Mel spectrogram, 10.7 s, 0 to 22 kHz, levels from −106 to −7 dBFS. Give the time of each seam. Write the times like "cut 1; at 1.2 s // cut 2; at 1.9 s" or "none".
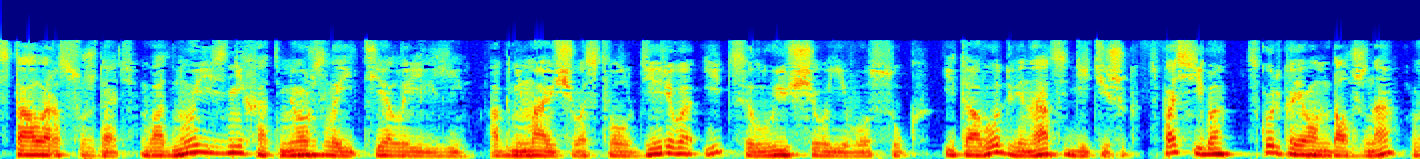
cut 1; at 1.0 s // cut 2; at 7.0 s // cut 3; at 8.5 s

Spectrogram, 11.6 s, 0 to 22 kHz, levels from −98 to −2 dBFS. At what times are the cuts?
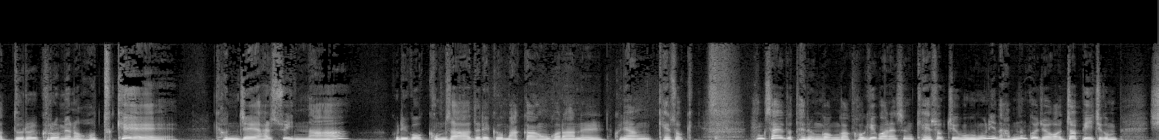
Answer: cut 1; at 6.1 s

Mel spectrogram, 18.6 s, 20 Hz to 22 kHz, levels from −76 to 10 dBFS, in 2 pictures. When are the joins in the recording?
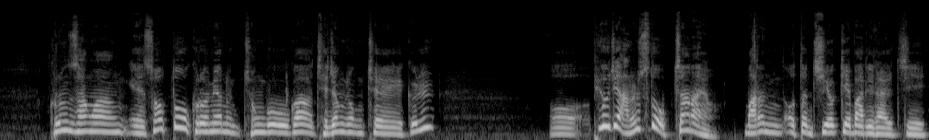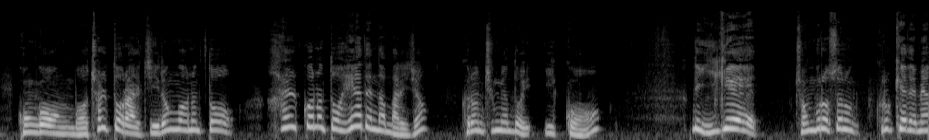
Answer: cut 1; at 5.9 s // cut 2; at 9.4 s

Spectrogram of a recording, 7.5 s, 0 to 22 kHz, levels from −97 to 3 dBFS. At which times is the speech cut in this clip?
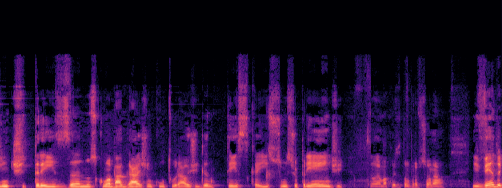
cut 1; at 5.6 s

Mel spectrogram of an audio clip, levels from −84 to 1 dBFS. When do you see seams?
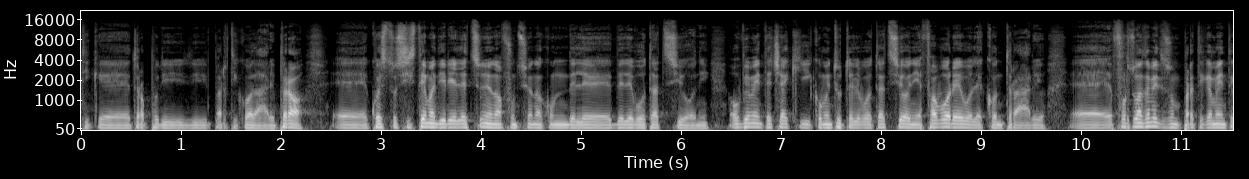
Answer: none

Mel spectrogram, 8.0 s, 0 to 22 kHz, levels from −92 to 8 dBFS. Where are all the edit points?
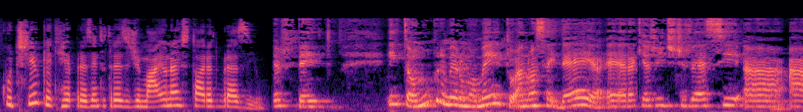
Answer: cut 1; at 6.4 s

